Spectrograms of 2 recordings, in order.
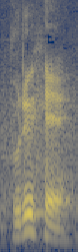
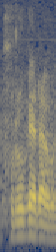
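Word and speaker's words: Brugge: 2번은 브르헤. 뭐 원래 발음은 그렇다고 하는데 우리나라의 이걸 언급한 책들은 뭐 대부분 부르게라고 되어 있더라고요. 해서 제가 표현을 브르헤, 부르게 이렇게 병행해서 좀 사용을 하겠습니다.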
